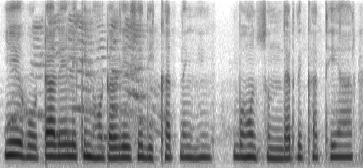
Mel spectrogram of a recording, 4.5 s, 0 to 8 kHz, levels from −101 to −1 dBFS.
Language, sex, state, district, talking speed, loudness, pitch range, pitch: Hindi, female, Chhattisgarh, Korba, 185 wpm, -23 LUFS, 195-210 Hz, 200 Hz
